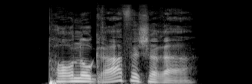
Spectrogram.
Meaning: inflection of pornografisch: 1. strong/mixed nominative masculine singular comparative degree 2. strong genitive/dative feminine singular comparative degree
- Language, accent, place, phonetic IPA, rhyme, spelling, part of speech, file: German, Germany, Berlin, [ˌpɔʁnoˈɡʁaːfɪʃəʁɐ], -aːfɪʃəʁɐ, pornografischerer, adjective, De-pornografischerer.ogg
